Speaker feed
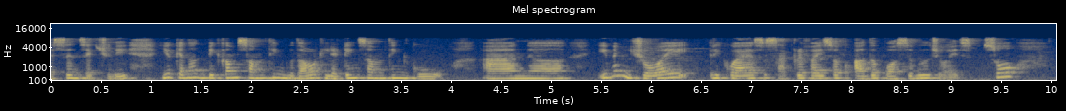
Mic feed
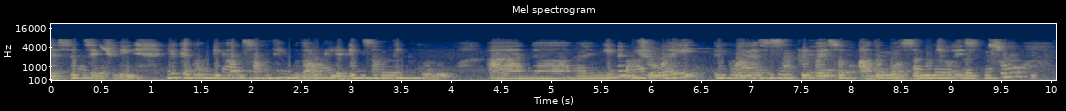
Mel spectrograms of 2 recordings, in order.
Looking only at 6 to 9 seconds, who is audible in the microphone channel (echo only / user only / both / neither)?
both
